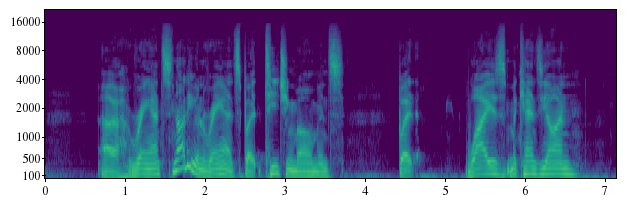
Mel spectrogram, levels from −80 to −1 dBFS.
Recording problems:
none

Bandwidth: 15 kHz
